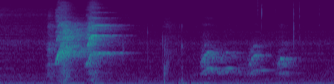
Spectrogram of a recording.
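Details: Recorded schnauzer barking, played back during a microphone noise-cancellation test: two sharp, loud barks in quick succession, then three softer, muffled barks after a pause.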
